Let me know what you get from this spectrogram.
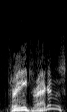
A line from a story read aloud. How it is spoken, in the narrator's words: Clegane gave a bark of laughter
